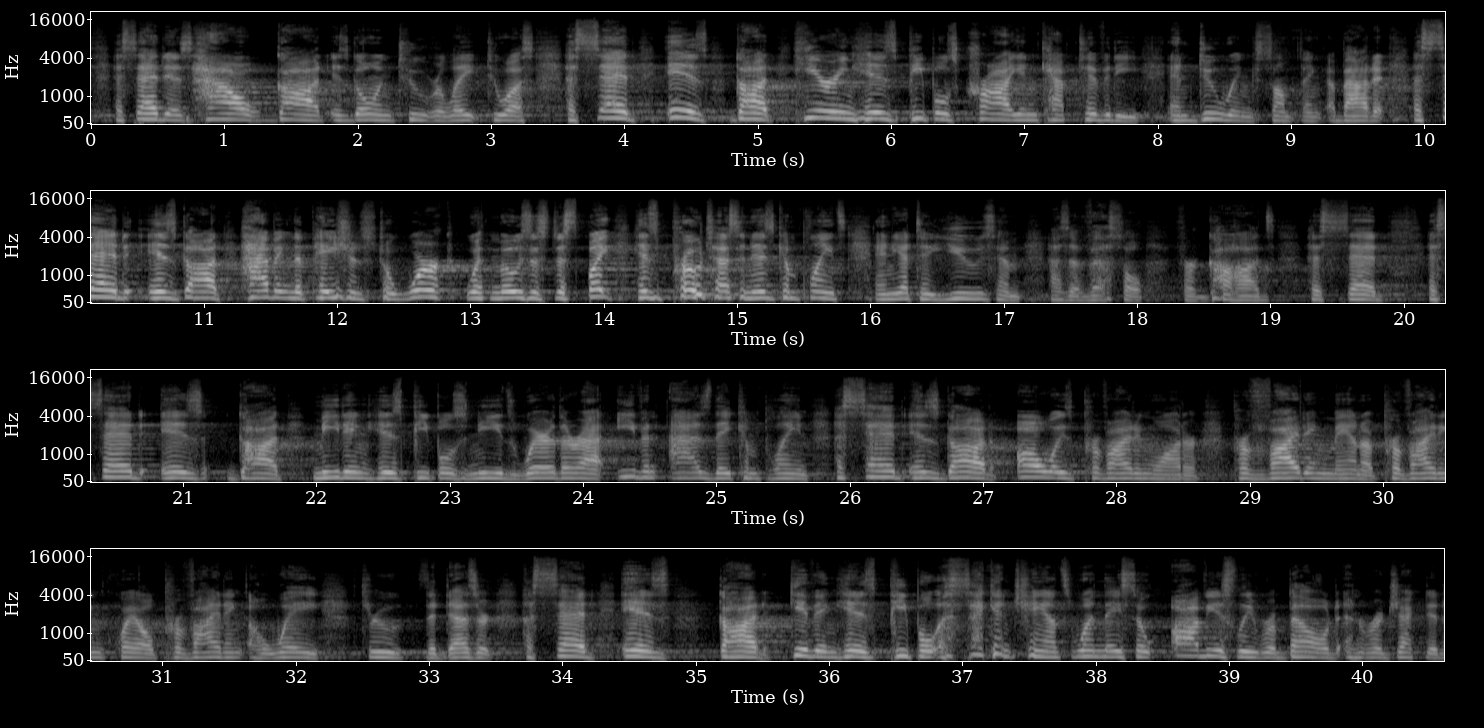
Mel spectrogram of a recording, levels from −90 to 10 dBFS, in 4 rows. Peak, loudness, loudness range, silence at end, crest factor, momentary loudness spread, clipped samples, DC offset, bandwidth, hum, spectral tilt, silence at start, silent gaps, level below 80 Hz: -14 dBFS; -34 LUFS; 8 LU; 0 s; 20 dB; 13 LU; under 0.1%; under 0.1%; 16 kHz; none; -4 dB/octave; 0 s; none; -82 dBFS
